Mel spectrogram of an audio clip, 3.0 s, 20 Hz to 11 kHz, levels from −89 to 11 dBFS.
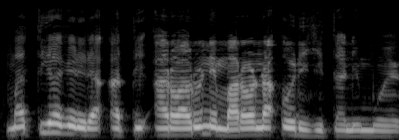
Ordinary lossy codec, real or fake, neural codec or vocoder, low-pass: MP3, 96 kbps; real; none; 9.9 kHz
